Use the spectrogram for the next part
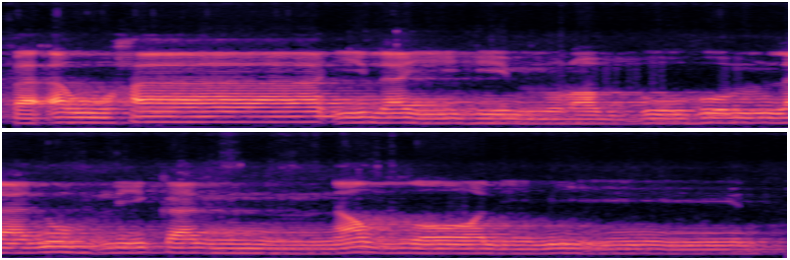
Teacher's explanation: himnya sama humnya enggak ditahan ya, idhar syafawi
